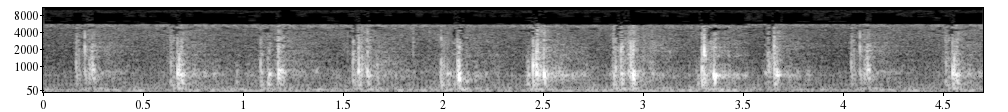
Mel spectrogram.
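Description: Horses' hooves clip-clop at a slow walk as four riders leave town, a steady run of many even, moderately loud hoof strikes with no voices.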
